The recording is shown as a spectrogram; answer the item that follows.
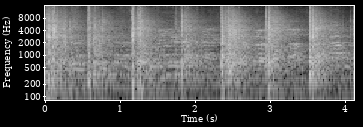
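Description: A steady beat of sharp cracking strikes, about one every 0.6 seconds, each ringing on briefly, keeping time for the dance steps.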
